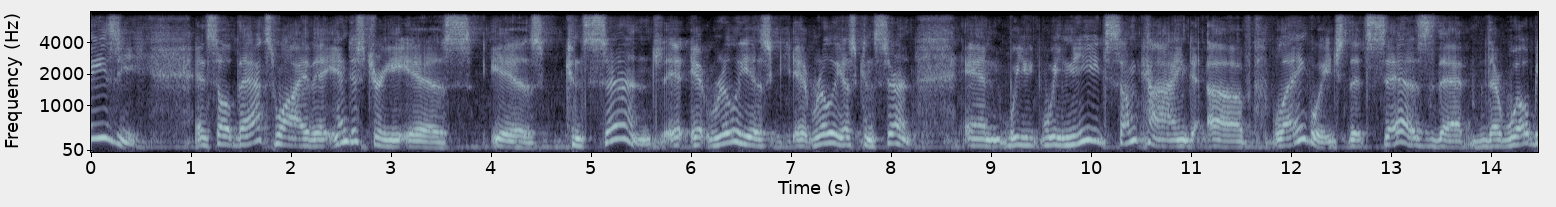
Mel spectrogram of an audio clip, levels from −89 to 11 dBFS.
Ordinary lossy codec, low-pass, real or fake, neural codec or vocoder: Opus, 64 kbps; 7.2 kHz; fake; codec, 16 kHz, 4.8 kbps, FACodec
